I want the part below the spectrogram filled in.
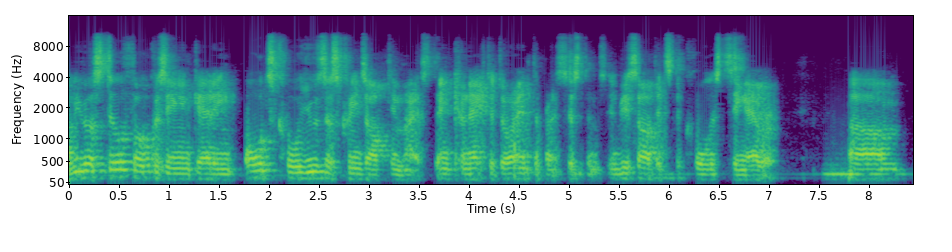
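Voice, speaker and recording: Middle-aged austrian guy pitching software, deliberate and steady, roomy echo around him. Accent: Austrian German. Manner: measured, slows to stress key phrases. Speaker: company founder presenting. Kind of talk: business presentation.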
